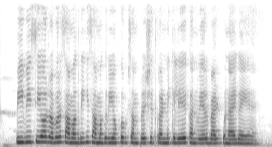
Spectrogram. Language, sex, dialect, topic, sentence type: Hindi, female, Hindustani Malvi Khadi Boli, agriculture, statement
